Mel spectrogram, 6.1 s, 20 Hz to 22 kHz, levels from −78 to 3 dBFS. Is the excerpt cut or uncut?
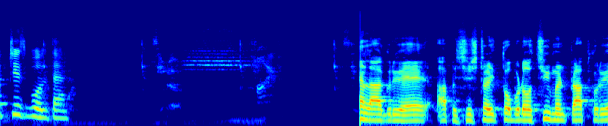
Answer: cut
